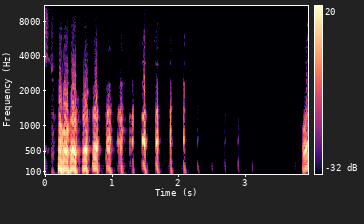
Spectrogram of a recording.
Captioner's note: Ketawa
